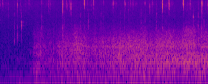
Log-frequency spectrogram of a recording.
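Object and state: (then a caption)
Foam microphone windscreen being rubbed and tapped. Fingertips from both hands grip, rub and tap a black foam windscreen on a Zoom recorder. A few faint taps open the clip, then a dense, continuous scratchy rustle and crackle of the foam sets in and grows slightly louder, holding steady to the end.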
